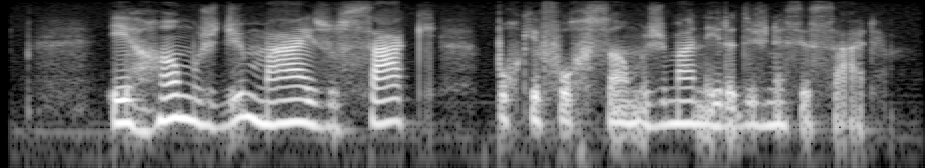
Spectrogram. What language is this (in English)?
Portuguese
